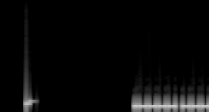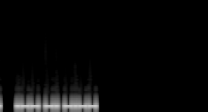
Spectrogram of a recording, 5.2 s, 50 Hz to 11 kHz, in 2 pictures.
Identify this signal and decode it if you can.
Morse code, heard as a keyed tone, about 41 wpm, 700 Hz. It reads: 1O WNY
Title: Winter Field Day Exchanges 40wpm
